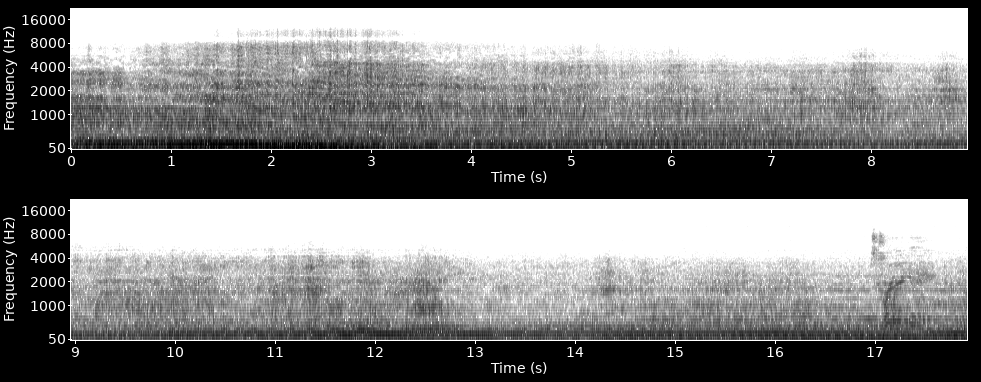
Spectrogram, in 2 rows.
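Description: A P-51 Mustang and an F4U Corsair make a flat pass at the Belleville/Ypsi airshow at Willow Run Airport, with loud piston-engine propeller roar that swells, shifts pitch as they go by, and holds steady under a commentator's voice.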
